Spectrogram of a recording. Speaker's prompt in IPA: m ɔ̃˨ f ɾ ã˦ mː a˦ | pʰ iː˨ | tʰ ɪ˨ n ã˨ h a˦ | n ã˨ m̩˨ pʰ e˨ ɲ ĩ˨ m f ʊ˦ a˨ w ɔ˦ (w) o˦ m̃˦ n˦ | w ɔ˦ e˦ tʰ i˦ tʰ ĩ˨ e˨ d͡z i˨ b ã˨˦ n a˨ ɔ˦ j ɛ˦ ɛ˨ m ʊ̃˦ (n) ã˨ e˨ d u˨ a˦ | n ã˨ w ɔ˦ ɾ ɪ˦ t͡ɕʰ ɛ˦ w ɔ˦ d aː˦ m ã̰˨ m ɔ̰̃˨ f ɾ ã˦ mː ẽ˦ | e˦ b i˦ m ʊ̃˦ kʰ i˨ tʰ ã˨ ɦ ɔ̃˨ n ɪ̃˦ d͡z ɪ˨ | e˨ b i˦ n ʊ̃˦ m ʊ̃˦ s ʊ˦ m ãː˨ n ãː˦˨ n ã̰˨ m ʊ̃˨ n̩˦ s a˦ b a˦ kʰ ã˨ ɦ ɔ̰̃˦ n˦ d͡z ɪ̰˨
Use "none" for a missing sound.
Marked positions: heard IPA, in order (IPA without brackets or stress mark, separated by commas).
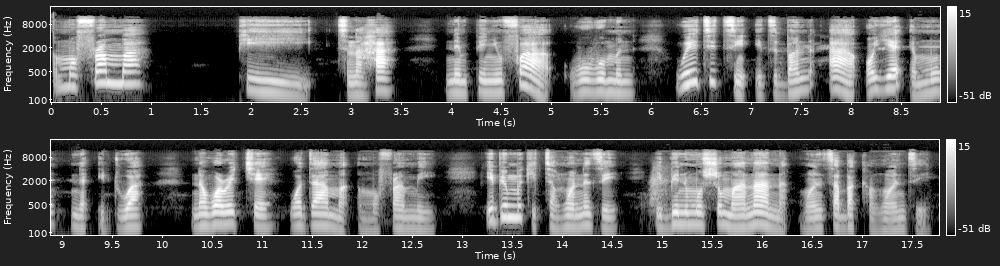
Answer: w, n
